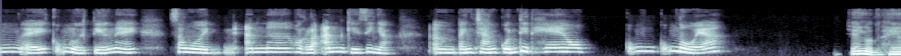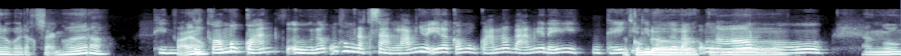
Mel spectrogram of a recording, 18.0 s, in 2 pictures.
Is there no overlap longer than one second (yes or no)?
no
